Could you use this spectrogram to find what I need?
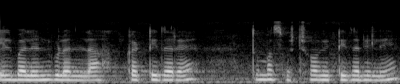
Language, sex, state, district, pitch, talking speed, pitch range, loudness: Kannada, female, Karnataka, Mysore, 205 Hz, 120 wpm, 200-215 Hz, -16 LUFS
